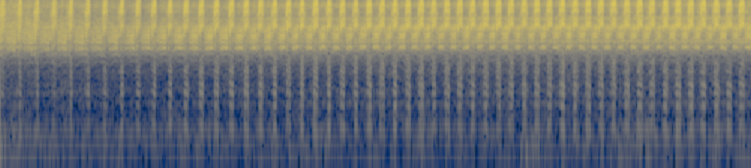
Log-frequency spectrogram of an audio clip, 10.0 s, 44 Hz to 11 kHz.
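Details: A male bear cicada in Nishiki Civic Forest, Kaizuka, on 27 July 2015 sings a loud, harsh buzzing song, pulsing rapidly about five or six times a second; it sings even while moving, working only its abdomen.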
